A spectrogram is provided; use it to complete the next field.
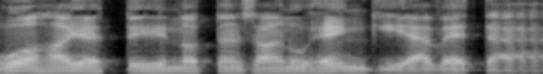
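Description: A man speaks in a Southern Ostrobothnian accent. His tone is dark and mellow. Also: dry, close sound with no echo. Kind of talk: audiobook reading of humorous dialect stories.

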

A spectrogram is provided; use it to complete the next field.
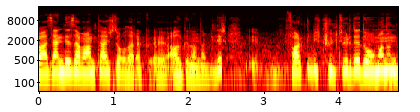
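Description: A woman speaks over light background noise, her voice sounding dry with no echo. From Belgium. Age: 20s. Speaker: community volunteer; interviewee. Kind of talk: street interview. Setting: outdoors in a city square. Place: open country. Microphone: handheld.

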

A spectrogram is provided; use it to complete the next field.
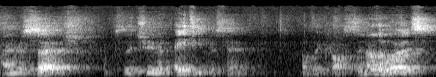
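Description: A man's voice comes through strong room echo with light background noise. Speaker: speaker. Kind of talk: conference speech. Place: hall. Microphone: handheld.

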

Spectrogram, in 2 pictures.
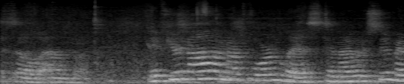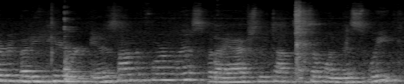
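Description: Noticeable background noise and audible room echo surround a woman speaking. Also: moderate pace. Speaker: host. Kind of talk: event introduction speech. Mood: light, humorous.

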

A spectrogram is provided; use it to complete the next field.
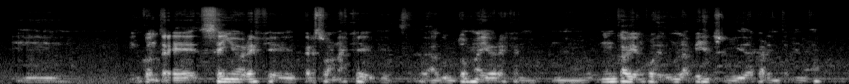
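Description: Loudness swings widely and pitch varies in an ordinary way. Background noise is noticeable. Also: man, fairly slow pace. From Colombian Caribbean coast (Barranquilla). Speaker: artist and workshop leader. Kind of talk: interview. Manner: halting, many fillers. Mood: calm, thoughtful. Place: home room.

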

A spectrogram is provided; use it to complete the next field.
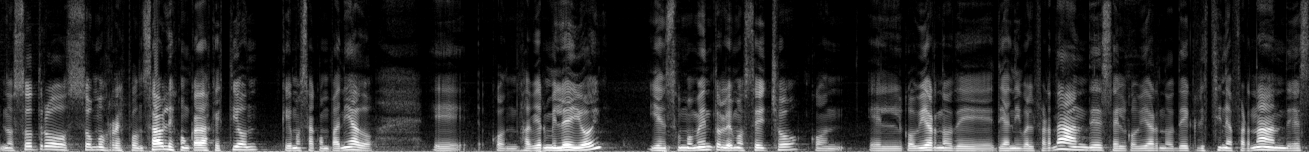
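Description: A woman's fairly low pitch at a fairly slow pace, with ordinary pitch variation. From Entre Ríos, Argentina. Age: 40s. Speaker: local party politician. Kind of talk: interview. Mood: calm, earnest. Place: studio.

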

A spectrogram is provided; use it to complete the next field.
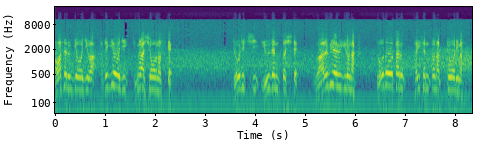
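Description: A high-pitched male voice at a moderate pace, with ordinary pitch variation and noticeable background noise. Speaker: radio sports announcer. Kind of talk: live sumo bout commentary. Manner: grand, dramatic.

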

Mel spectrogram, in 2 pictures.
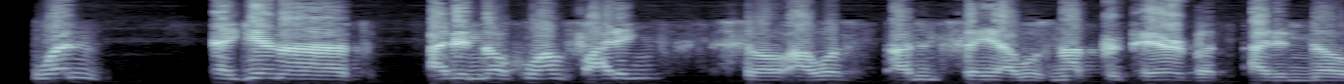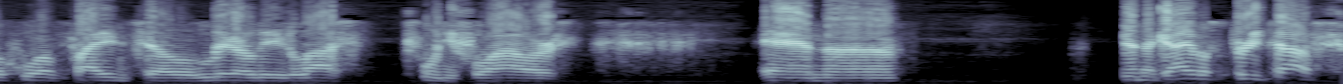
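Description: Pausing long and often, a man with a bright, sharp tone speaks at a moderate pace and medium pitch with fairly even intonation. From Belarus. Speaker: mixed martial arts fighter. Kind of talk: interview. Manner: halting.

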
